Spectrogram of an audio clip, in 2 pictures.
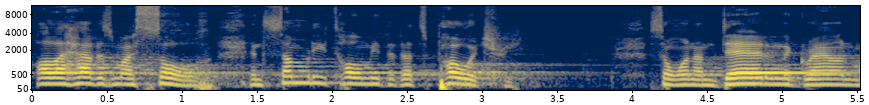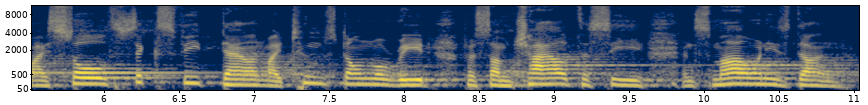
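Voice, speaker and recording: Young guy doing rhyming spoken word poetry, loud then soft, big reverb. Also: sits high, moderate pace. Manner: rhythmic rhyming delivery, shifting loudness. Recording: echoey hall.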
